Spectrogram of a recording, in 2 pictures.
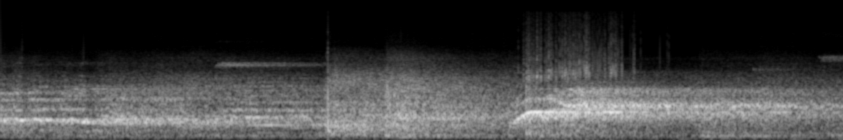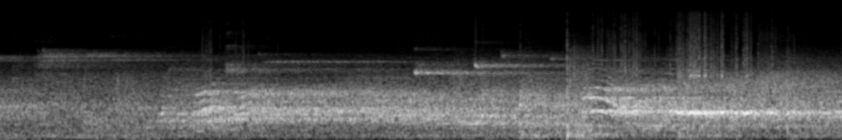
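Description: Several men and women shout and call out to each other in a large echoing hall.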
